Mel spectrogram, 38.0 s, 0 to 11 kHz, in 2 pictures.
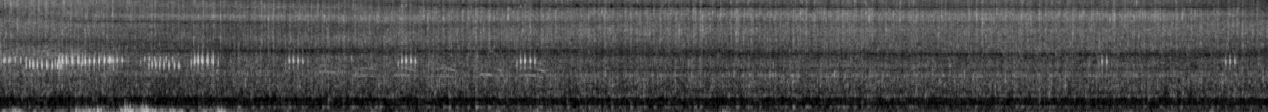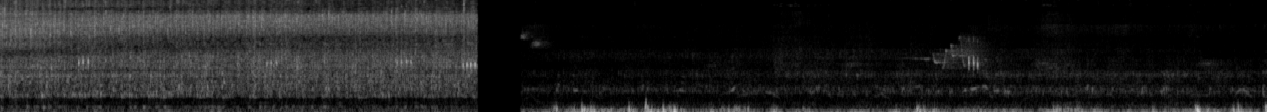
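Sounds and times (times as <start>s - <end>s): stream flowing: 0.0s - 26.2s.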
